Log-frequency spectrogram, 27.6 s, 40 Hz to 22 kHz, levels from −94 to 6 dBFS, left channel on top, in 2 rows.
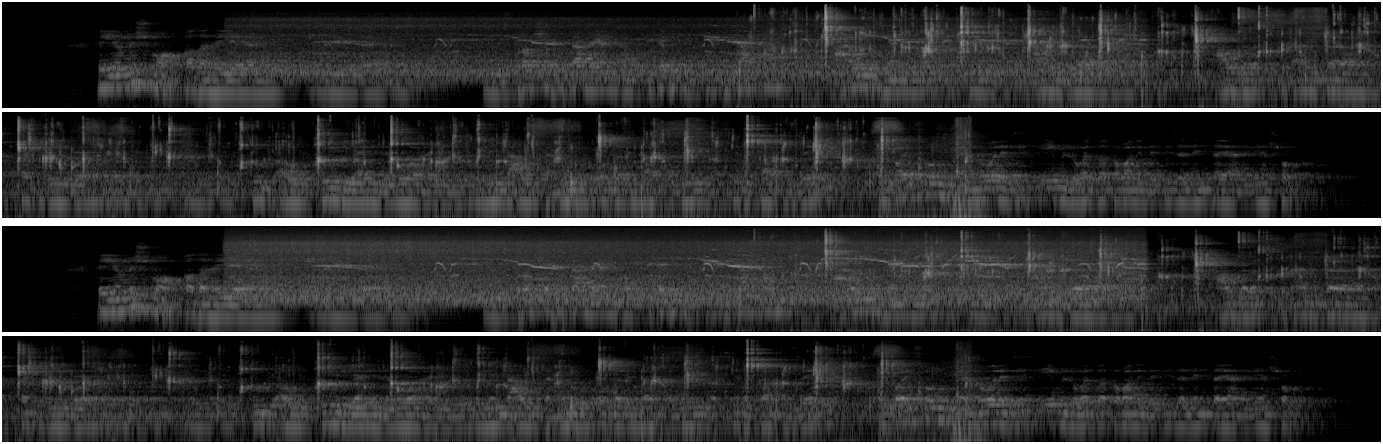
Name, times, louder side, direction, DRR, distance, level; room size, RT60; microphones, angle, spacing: voice 1, 0.6-4.2 4.8-26.7, right 1 dB, 25° right, -1 dB, 4.0 m, -63 dB
Gull seagull, 2.2-11.5, right 8 dB, 75° right, 0.6 m, -56 dB
sound 1, 7.3-23.5, left 7 dB, 25° left, 0.8 m, -49 dB
17.0 x 8.9 x 8.2 m, 1.4 s
head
